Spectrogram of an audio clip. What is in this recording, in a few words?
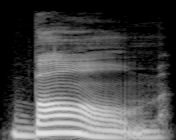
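"balm", English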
